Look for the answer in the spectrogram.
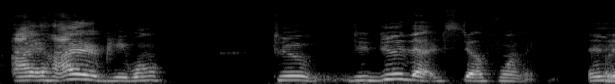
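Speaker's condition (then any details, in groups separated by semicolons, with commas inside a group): Cerebral palsy; caused by brainstem aneurysm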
